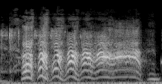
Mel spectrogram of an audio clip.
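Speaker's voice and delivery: high, loud burst of laughter; big laugh. Acted. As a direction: crack up at your own flub. Cracks up at own flub.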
